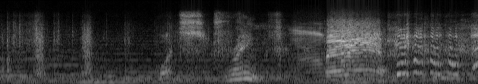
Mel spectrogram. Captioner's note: bull calf moos; laughter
